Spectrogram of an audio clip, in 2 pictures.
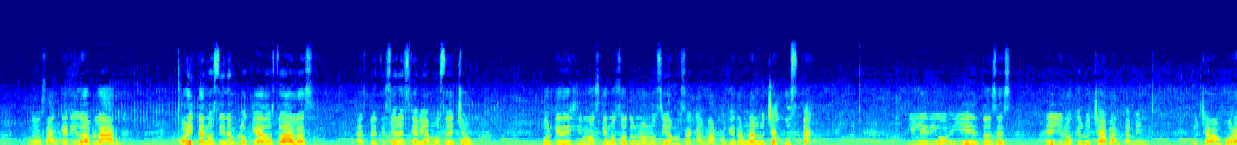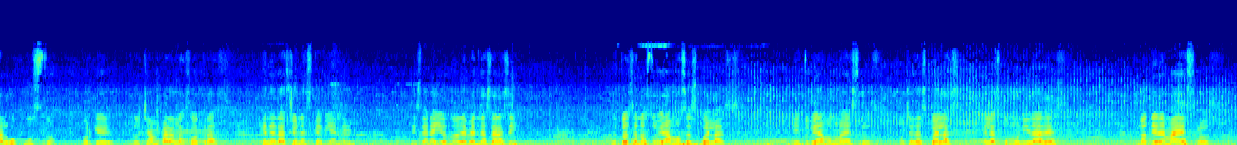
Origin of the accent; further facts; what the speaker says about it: Acapulco, Guerrero, Mexico; Nosotros venimos de Acapulco, de varias comunidades.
